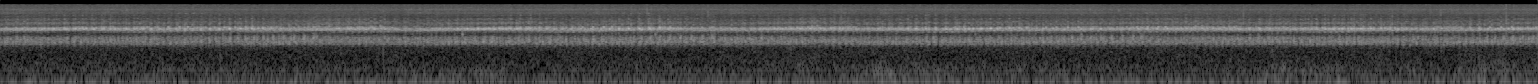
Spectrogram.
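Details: A rain-time frog chorus: countless rapid chirps merge into a constant buzzing drone, a bright upper trill over a softer mid-pitched pulsing layer, steady from start to finish.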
